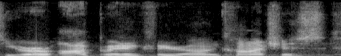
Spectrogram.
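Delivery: ordinary delivery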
